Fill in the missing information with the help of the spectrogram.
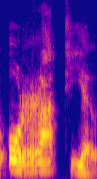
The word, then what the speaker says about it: oratio: T-I-O is always, it's never sh, it's always T-I-O. So oratio is the word I gave you. Oratio, not oratio.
